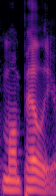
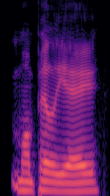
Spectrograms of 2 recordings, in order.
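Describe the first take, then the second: First: The name is pronounced with an American-style pronunciation. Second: The name is pronounced with a French-style pronunciation. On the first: This is how the name is said locally. "it's been Americanized" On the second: This is closer to the original French name. "that's more the French pronunciation"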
